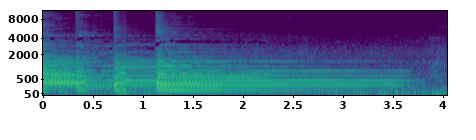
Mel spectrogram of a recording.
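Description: Acoustic guitar strummed a few times, then a final chord struck about a second in and left to ring, slowly fading out as the song ends.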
